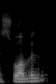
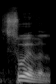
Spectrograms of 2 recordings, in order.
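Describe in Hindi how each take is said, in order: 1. पहला स्वर 'aw' जैसा सुनाई देता है। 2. पहला स्वर 'i' जैसा सुनाई देता है।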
